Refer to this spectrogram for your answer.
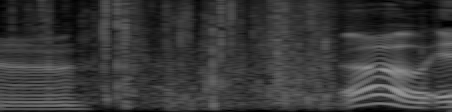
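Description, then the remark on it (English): Gift wrapping is torn open in a quick flurry of crinkling, ripping bursts lasting about a second, revealing a box of coconut-flavored LaCroix water, framed by a person talking just before and an excited voice right after. “choose a gift and open it up.”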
